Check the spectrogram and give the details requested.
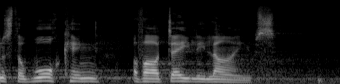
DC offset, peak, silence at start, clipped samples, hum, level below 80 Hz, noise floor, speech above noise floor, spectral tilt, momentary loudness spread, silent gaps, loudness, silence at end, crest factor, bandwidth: under 0.1%; -8 dBFS; 0 s; under 0.1%; none; -62 dBFS; -50 dBFS; 23 dB; -5.5 dB/octave; 12 LU; none; -28 LUFS; 0.2 s; 20 dB; 16 kHz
